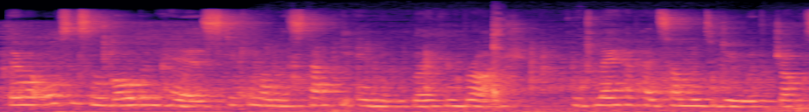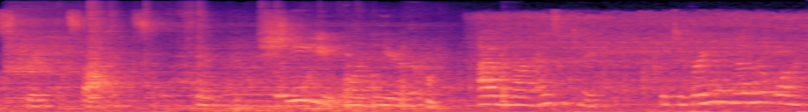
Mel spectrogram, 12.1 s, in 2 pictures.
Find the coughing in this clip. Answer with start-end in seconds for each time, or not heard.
3.1-3.8, 8.6-9.9.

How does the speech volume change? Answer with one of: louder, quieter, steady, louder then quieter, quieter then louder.
steady.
